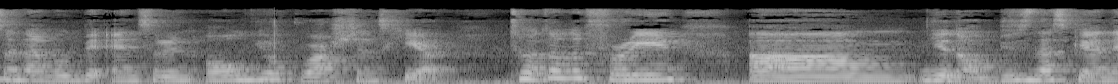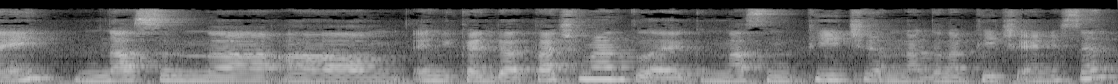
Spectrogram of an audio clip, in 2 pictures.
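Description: A woman's voice: mid-range voice, a bit bright. A woman in her thirties with a strong Russian accent, a business coach talking casually on a live stream, greeting viewers and using many fillers. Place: home office, indoors. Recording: echoey room with faint noise.

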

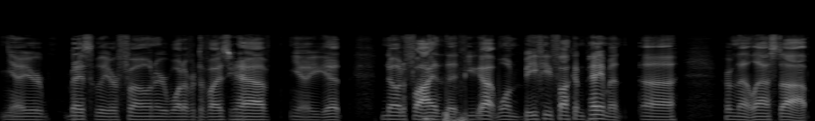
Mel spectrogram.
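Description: A man's voice: lowish voice, fairly even intonation, brisk, fairly bright tone, clear, resonant tone, no room sound, dull audio. A man running a tabletop game as game master, narrating casually and off the cuff in colloquial language.

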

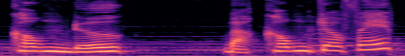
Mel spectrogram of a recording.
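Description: A woman playing an elderly, caring grandmother in a cartoon, gently coaxing. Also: mid-range voice, expressive, a little slow, close to an everyday voice. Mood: earnest, urging. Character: elderly, caring, self-sacrificing grandmother street vendor. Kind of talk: cartoon voice acting. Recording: music behind the voice.

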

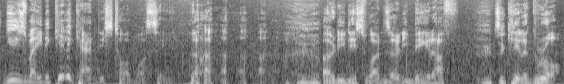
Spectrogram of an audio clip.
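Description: A brutish, exasperated ork engineer from a sci-fi storybook. The voice is heavily gravelled, hard-edged and wildly swooping in pitch. He bellows and grumbles in crude slang, like a scheming boss. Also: big pitch swings, measured pace, sharp tone, slight background noise, heavily acted. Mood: wary, grumbling. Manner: rough, bellowing, ungrammatical slangy speech. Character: gruff exasperated male ork mechanic chief, crude and scheming.

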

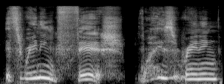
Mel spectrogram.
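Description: A man voicing a cheeky, excitable pony mare with a teasing manner in a storybook reading. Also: extremely high pitch, normal speed, voice pushed up. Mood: alarmed. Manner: teasing, snickering.

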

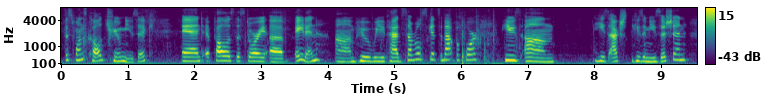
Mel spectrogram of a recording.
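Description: A woman's voice: medium pitch, pushed and bright, a little hiss or hum. A woman hosting a radio show in casual, joking, rambling banter. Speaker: radio show host and skit writer.

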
